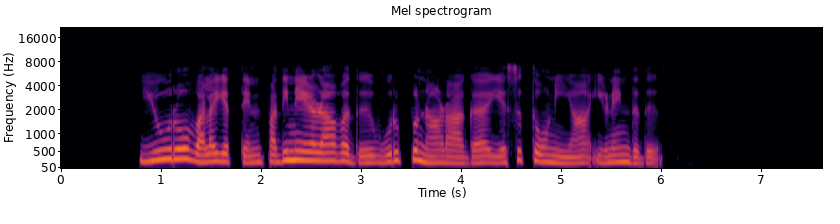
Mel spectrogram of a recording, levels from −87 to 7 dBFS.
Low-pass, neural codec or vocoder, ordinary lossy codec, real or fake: 7.2 kHz; none; none; real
